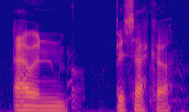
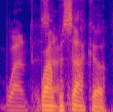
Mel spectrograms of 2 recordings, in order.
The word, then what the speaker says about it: Wan-Bissaka: Aaron Bissaka. – That's it, yeah. – Wan-Bissaka.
